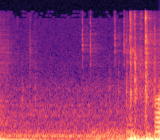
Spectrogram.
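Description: A few computer keyboard keystrokes, a short burst of clicks about a second and a half in, after a quiet stretch.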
